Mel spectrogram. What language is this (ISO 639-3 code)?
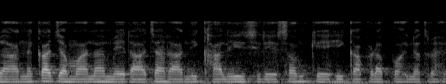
bho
